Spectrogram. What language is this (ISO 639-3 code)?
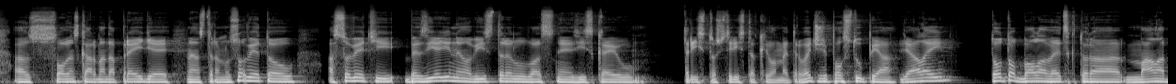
slk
